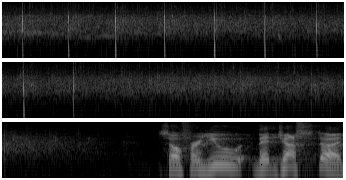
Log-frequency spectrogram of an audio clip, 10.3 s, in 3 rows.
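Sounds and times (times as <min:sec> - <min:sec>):
large indoor audience applauding: 0:00.0 - 0:08.0
rhythmic clapping: 0:00.0 - 0:08.0
speech: 0:08.4 - 0:10.2.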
